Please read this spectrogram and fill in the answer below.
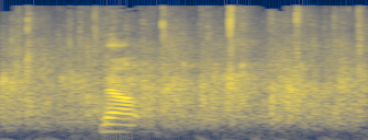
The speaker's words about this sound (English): That gets golf claps from you, right? Like, oh, isn't that special?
